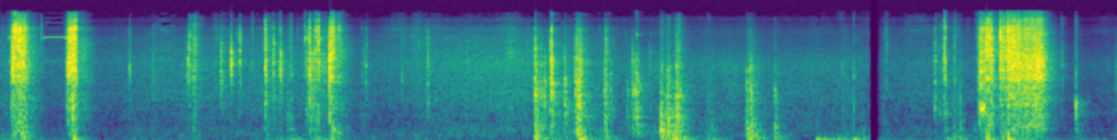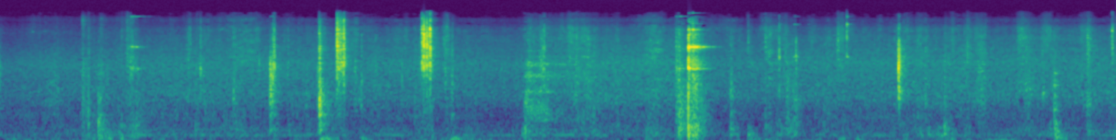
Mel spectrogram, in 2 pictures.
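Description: Sharp metal clicks and clinks of a bolt and tools being handled at the transmission mount, with a cordless ratchet running for about a second near the middle as it drives the mount bolt.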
